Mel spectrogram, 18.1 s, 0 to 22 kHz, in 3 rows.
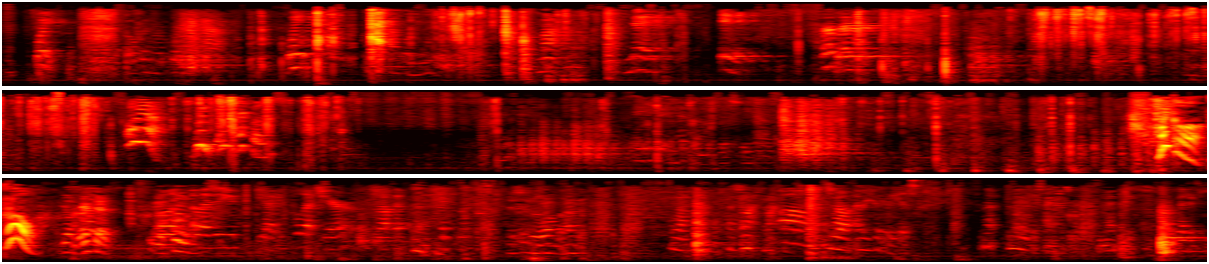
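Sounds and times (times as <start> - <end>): foil wrapper crinkling and tearing: 1.1 - 10.5.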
